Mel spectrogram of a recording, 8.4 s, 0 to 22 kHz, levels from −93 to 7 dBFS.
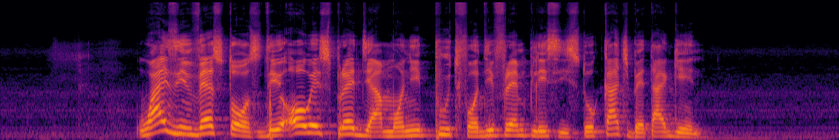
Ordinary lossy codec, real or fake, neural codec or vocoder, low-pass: none; real; none; none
